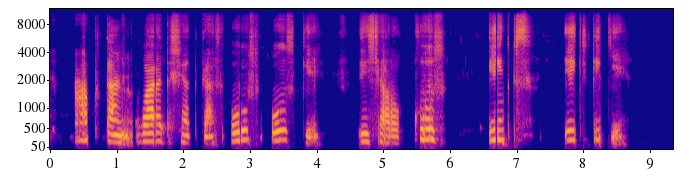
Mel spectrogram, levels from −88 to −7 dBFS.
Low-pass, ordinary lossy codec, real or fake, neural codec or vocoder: 10.8 kHz; Opus, 64 kbps; fake; codec, 32 kHz, 1.9 kbps, SNAC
